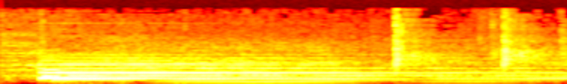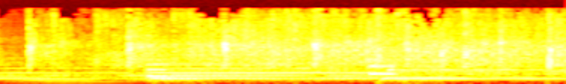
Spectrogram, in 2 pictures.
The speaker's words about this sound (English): Increase that clap offering, please. Increase that clap offering, please.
